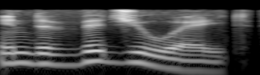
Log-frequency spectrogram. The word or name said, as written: individuate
